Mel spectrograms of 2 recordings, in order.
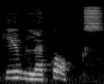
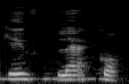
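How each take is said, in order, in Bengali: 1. নামটি 'ks' ধ্বনি দিয়ে শেষ হয়। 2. নামটি 'ks' ধ্বনি ছাড়া শেষ হয়। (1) "আমি যদি প্রথমবার এটা পড়তাম" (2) "অ্যাকচুয়ালি এটা প্রোনাউন্সিয়েশন হচ্ছে"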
